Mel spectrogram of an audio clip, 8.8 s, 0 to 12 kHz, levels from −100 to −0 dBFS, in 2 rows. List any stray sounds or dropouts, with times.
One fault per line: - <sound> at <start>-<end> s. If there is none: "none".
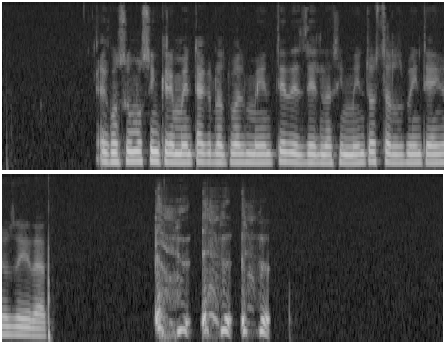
- cough at 5.9-7.1 s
